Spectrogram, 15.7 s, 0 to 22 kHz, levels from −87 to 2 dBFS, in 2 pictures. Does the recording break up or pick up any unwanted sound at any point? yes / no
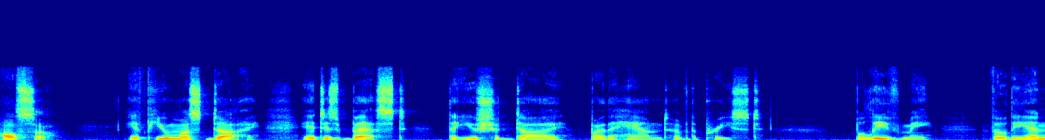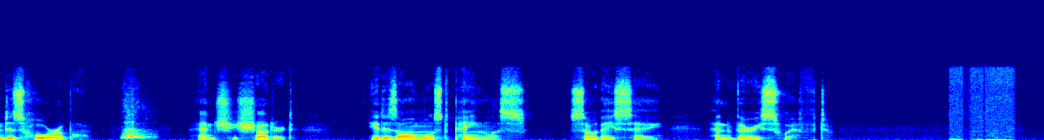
yes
